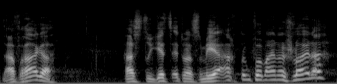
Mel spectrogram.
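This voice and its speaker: A man's voice: fairly high pitch, big pitch swings, fairly quick. An actor in a German radio drama playing a cynical, seasoned male guide who talks in a laconic, knowing way. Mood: sardonic, unruffled. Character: cynical, seasoned male guide, slingshot-proud street survivor. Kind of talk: German radio play acting.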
